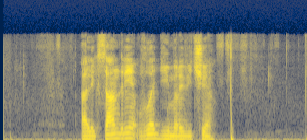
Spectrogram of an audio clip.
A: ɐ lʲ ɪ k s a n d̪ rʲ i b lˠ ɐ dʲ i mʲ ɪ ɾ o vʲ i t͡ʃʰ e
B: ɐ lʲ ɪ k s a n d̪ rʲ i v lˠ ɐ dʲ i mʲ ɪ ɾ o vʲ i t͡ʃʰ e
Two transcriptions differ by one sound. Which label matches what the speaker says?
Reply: B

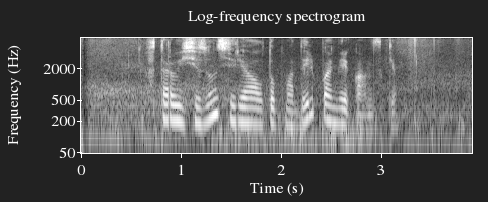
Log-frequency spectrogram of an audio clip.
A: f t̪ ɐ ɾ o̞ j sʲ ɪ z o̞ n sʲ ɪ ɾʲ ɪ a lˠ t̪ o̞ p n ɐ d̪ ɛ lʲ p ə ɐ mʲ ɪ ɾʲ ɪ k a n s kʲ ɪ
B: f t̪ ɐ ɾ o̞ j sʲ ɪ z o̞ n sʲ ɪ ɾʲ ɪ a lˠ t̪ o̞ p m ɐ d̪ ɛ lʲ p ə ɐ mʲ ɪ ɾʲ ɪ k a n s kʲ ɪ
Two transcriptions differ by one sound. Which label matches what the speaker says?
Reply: B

